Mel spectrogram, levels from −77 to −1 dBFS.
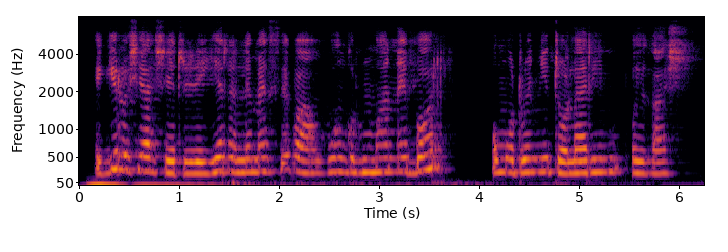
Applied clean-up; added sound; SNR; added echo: neural mask model DeepFilterNet 3.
